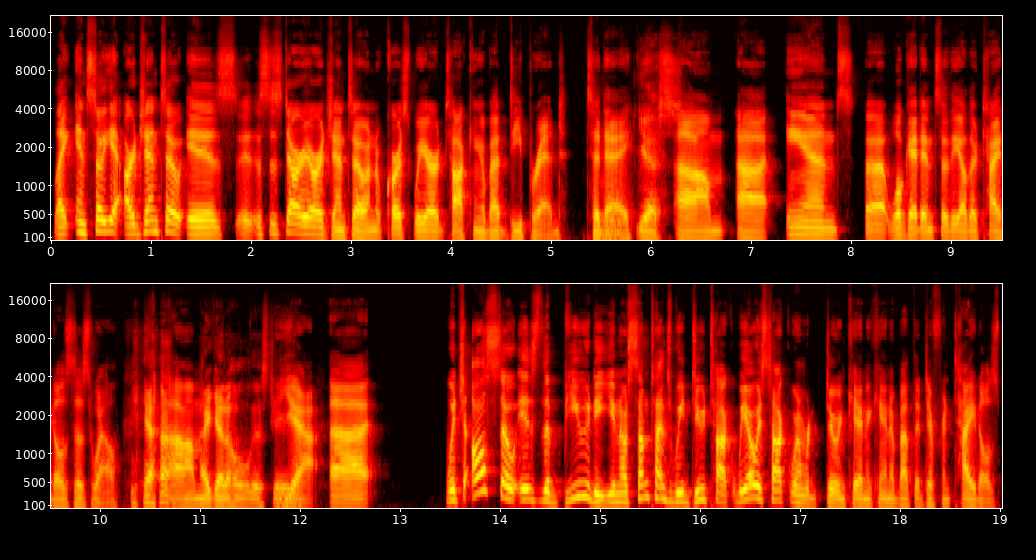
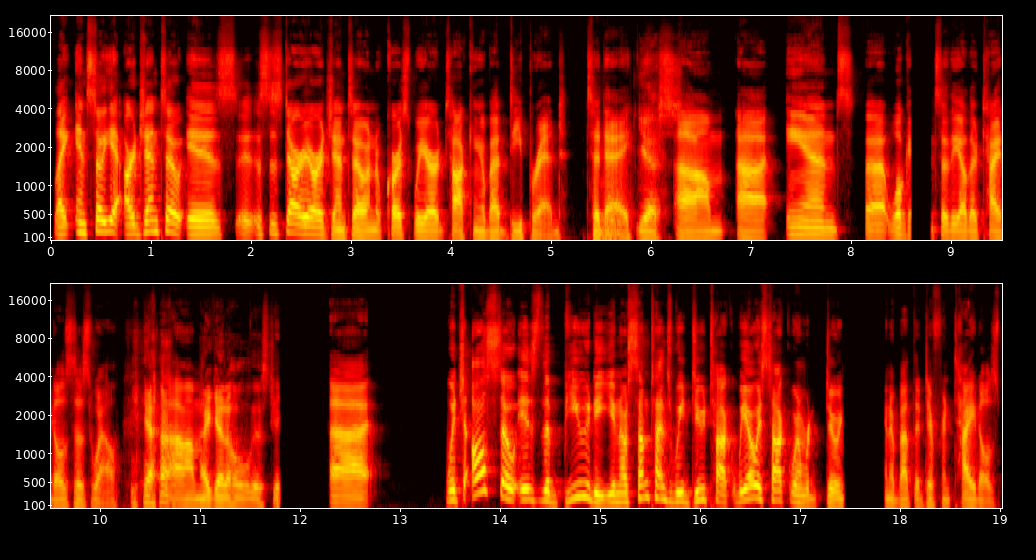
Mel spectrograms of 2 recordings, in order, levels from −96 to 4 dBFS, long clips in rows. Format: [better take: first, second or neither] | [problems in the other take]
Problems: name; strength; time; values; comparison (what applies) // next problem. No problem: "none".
first | audio cutting out; at 8.5 s, at 12 s and at 17 s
